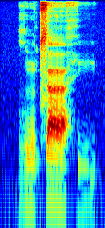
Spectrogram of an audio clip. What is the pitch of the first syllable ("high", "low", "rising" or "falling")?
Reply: low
